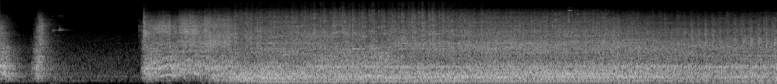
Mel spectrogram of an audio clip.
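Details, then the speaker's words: Exmark Lazer Z zero-turn with a two-cylinder Kohler (CH25/CH730-740 type) just after a new muffler and new fuel valve, started with choke on and slight throttle. A short crank catches cleanly into an even putt-putt idle and it idles right down. "Oh yeah, I like that. Put, put, put, put, put, put, put, put. 2 cylinders. Idles right down."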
